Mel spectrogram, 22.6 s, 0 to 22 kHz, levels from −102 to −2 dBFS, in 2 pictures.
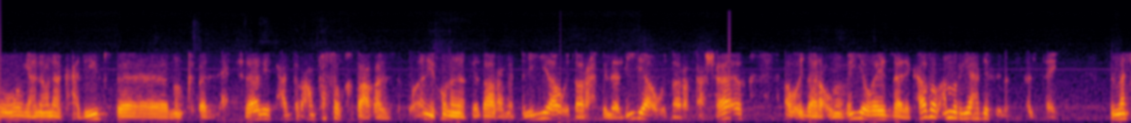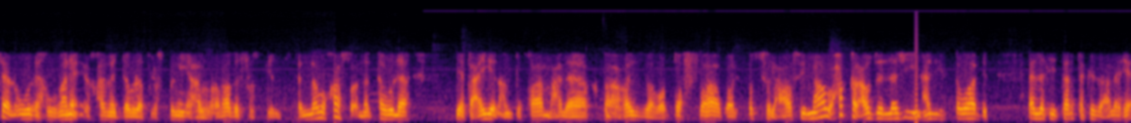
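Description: At 5.58 to 5.60 s, 7.28 s and 20.46 to 20.48 s the playback device ran short of fresh audio and replayed its last buffer, a repeated buffer fault. Each 5.33 ms block, which fits a 256-sample buffer, plays four extra times at the first and third points and three extra times at the second, with a hard join at every repeat. At that length the repeats fuse into a brief buzz near 190 Hz, and roughly 15 to 20 ms of sound is lost each time.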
